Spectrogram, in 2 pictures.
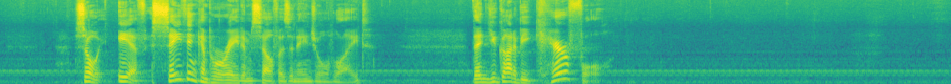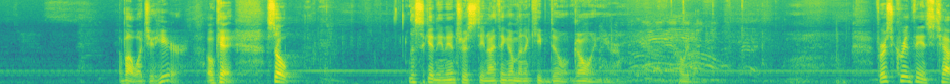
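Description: A middle-aged man speaks with animation into a microphone in a large room.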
